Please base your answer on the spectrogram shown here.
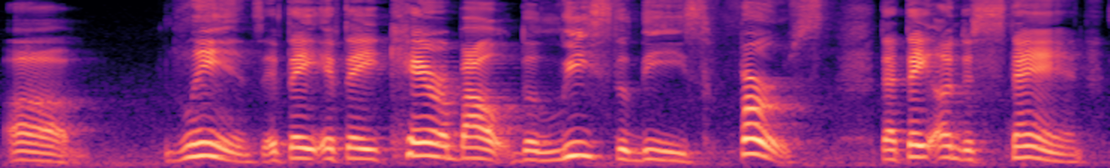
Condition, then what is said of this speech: No condition.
